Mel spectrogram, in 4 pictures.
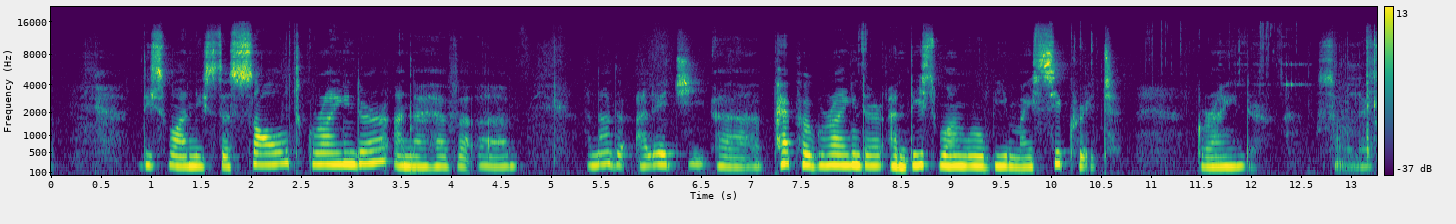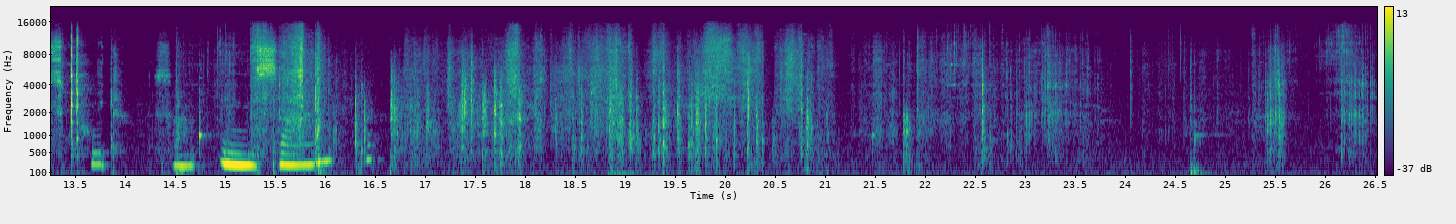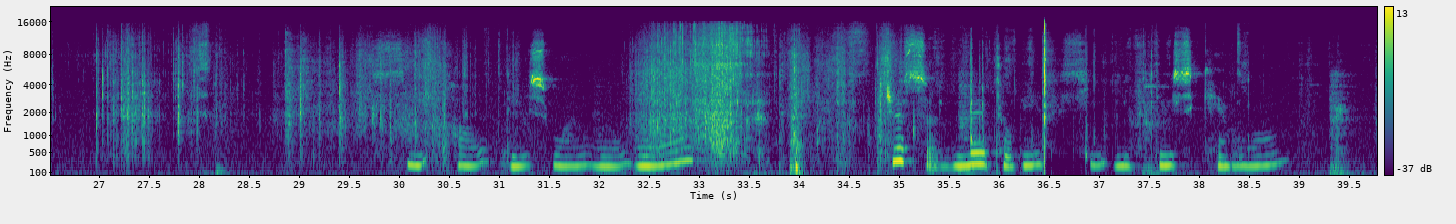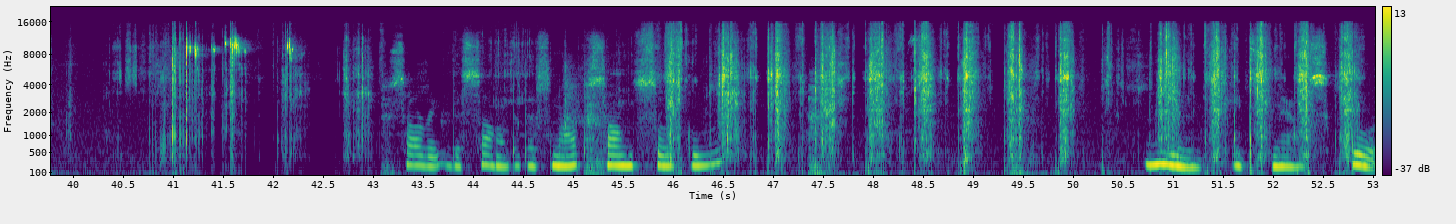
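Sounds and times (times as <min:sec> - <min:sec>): paper rustling: 0:14.5 - 0:31.4, 0:32.2 - 0:38.6, 0:39.8 - 0:43.1, 0:43.9 - 0:53.0
peppercorns crackling into grinder: 0:22.2 - 0:28.8, 0:43.9 - 0:53.0.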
